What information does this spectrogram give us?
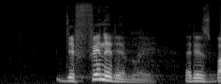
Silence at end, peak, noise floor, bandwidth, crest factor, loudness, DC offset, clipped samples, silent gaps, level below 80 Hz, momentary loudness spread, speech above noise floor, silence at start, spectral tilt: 0 s; -6 dBFS; -61 dBFS; 19.5 kHz; 20 dB; -23 LUFS; under 0.1%; under 0.1%; none; -70 dBFS; 20 LU; 38 dB; 0.55 s; -5.5 dB/octave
